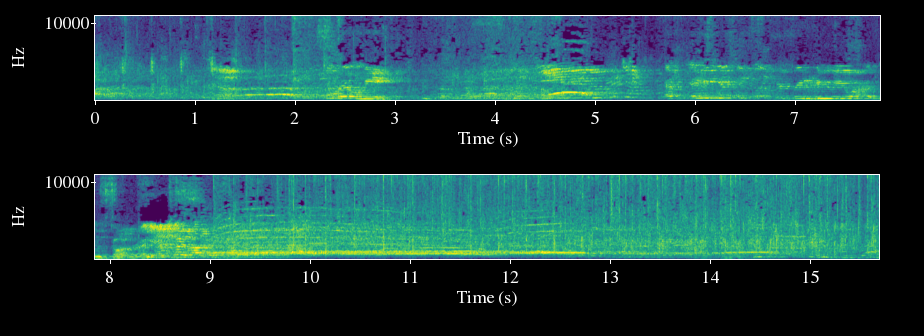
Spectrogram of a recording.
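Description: A young woman talks with animation through a microphone in a large hall.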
